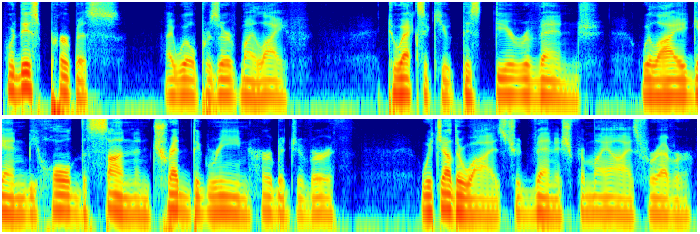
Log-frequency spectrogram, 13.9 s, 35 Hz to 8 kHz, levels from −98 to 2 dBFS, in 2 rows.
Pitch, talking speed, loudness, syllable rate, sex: 90 Hz, 145 wpm, -22 LUFS, 4.6 syllables/s, male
